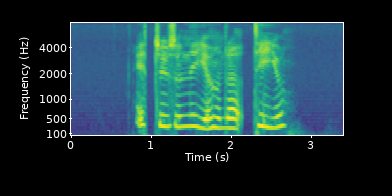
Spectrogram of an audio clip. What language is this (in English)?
Swedish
